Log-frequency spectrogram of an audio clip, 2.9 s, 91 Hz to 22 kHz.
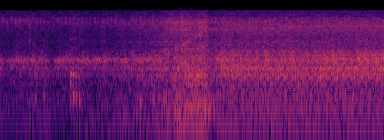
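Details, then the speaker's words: Chevy 6.5 turbo diesel truck, cold-start coolant temp reported about 100F too high, suspected PCM over-fueling via fuel control solenoid: shaky, stumbling, surging idle around 1,000 rpm; rough unstable idle. "all right here we go start up the truck again okay it's at 1,000 RPM shaky"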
